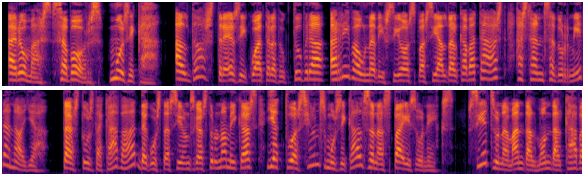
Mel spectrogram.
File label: catalan promos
